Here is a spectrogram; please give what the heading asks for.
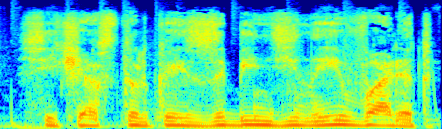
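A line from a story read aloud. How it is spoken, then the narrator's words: Through gritted teeth. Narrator (Russian): процедил Ростик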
